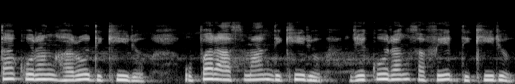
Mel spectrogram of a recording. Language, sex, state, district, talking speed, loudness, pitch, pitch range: Rajasthani, female, Rajasthan, Nagaur, 175 wpm, -14 LUFS, 210 Hz, 195-230 Hz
